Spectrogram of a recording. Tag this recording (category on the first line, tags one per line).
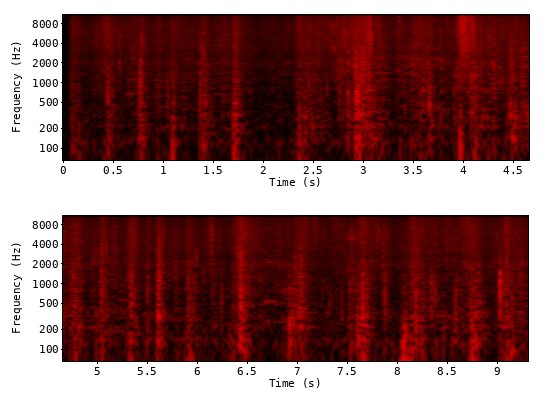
Sound effects > Animals
Birds-flying
bigger-bird
Flapping-wings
